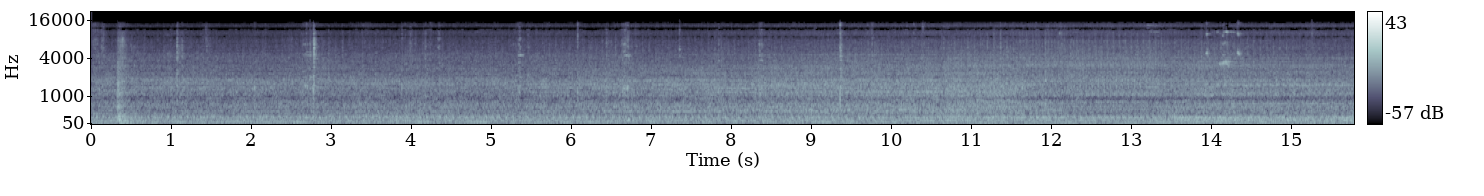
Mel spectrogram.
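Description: A bulldozer engine rumbles steadily nearby.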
